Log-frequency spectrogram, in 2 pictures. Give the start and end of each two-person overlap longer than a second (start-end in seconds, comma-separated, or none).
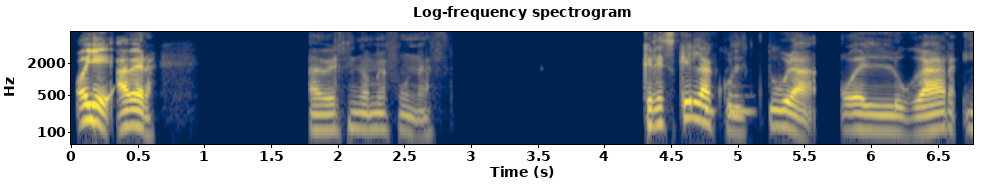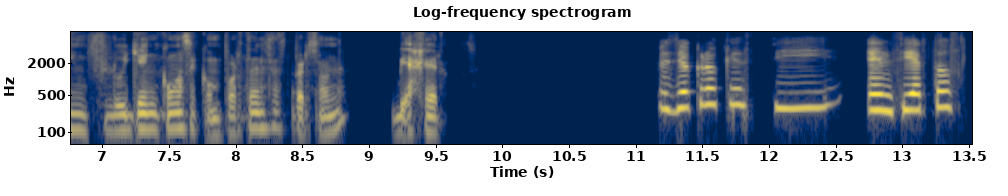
none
